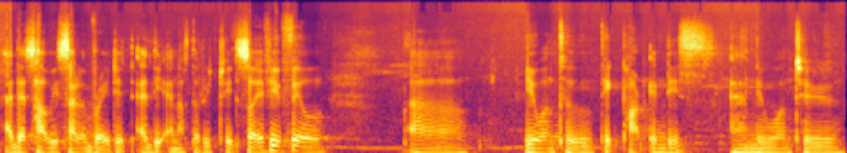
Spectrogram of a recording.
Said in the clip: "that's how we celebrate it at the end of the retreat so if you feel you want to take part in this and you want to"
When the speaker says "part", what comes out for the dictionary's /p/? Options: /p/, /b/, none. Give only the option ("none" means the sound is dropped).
/p/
